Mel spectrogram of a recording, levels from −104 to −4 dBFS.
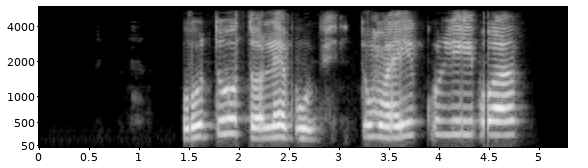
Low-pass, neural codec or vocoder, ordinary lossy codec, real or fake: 5.4 kHz; codec, 16 kHz, 8 kbps, FunCodec, trained on LibriTTS, 25 frames a second; AAC, 48 kbps; fake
